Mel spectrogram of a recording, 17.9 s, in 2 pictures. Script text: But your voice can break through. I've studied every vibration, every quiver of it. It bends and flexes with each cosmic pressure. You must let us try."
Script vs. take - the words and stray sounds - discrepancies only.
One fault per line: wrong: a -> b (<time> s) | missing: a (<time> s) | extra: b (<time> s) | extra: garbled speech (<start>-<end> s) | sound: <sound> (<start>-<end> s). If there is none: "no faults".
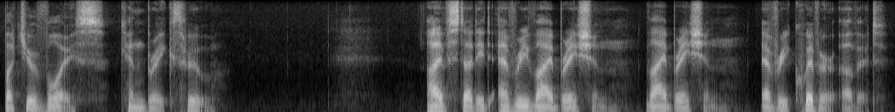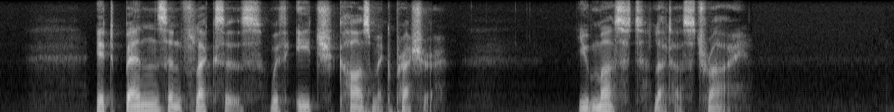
extra: vibration (6.4 s)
